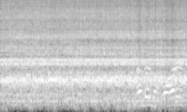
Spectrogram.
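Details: Riello oil burner on a Weil-McLain Ultra boiler with an overhead oil line and running issues. The burner is run without firing, to check oil flow. A steady high-pitched fan motor and pump whir with no flame roar.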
